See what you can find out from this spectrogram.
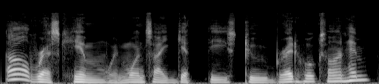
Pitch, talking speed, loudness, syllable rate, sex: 120 Hz, 205 wpm, -17 LUFS, 4.1 syllables/s, male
